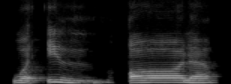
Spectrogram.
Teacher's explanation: the middle of the tip of the tongue is slightly out and pressing against the edges of the upper incisors. But you keep your tongue there, depend on the makhraj and use the voice. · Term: dal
